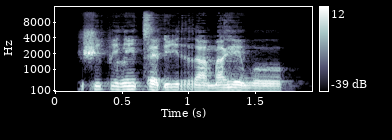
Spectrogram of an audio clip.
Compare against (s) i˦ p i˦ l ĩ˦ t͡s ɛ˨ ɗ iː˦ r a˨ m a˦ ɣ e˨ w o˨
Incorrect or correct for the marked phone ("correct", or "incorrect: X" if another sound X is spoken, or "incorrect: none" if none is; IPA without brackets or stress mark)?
incorrect: ʃ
